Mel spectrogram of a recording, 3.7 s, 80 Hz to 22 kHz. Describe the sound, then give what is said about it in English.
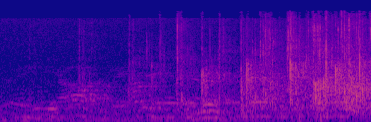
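An audience breaks into clapping for a woman's work with a school in Abood on the West Bank, where hers is the only surviving church of 17. The clapping swells over a few seconds, scattered claps thickening into steady applause, with murmuring voices underneath at first. “Yeah, that's something to clap for, because she's one of those folks that has peace and got favor.”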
